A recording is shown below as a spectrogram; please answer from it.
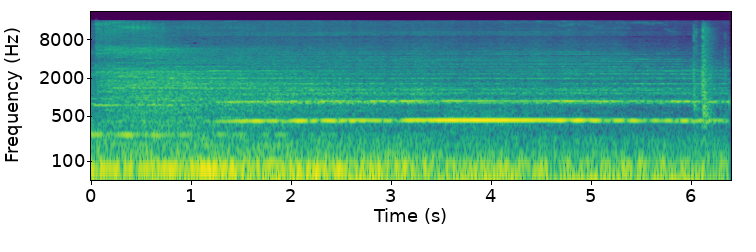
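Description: Suspense drone from a TV thriller score: a continuous low rumble, joined about a second in by two held steady tones that hang unresolved.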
